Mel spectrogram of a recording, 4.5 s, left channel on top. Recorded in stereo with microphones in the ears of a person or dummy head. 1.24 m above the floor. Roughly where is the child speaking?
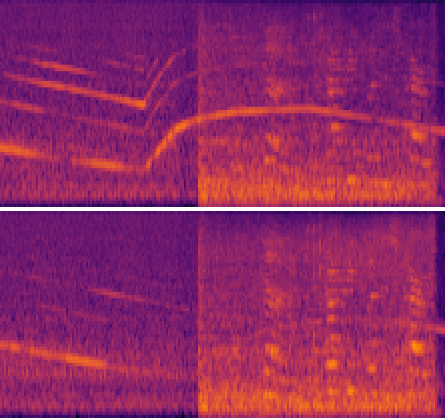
Centre.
